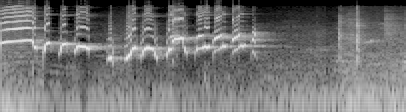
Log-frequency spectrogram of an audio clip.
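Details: White-rumped shama song given to provoke a rival: a rich warbled phrase of looping, slurred whistles lasting about two and a half seconds, followed by near silence with a faint click.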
